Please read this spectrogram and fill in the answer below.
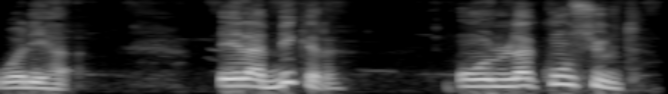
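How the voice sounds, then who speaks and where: A man's voice: high voice, animated, takes it slowly, warm tone, dry recording. A man in a live online debate, insistent and repeating his points as he reads a religious text. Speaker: debate participant.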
